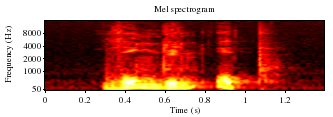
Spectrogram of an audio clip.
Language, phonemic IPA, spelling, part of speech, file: Dutch, /ˈwɔndə(n) ˈɔp/, wonden op, verb, Nl-wonden op.ogg
- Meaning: inflection of opwinden: 1. plural past indicative 2. plural past subjunctive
